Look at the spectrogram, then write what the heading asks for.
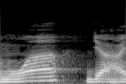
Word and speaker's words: muwajahah: Ya, bacanya muwajahah.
